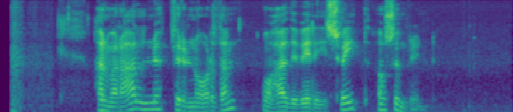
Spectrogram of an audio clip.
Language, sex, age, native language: Icelandic, male, 40-49, Icelandic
